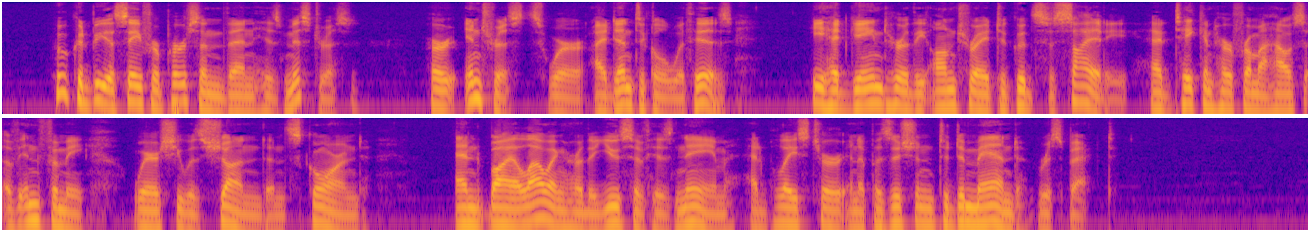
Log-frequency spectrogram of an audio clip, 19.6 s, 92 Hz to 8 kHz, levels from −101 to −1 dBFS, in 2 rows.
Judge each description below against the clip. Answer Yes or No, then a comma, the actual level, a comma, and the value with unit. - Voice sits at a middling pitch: No, low, 110 Hz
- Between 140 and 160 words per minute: No, average, 170 wpm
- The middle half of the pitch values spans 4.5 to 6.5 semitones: No, average, 3.6 semitones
